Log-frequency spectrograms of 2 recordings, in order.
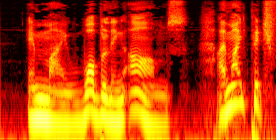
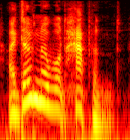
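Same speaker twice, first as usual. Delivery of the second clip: ordinary delivery, nothing marked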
